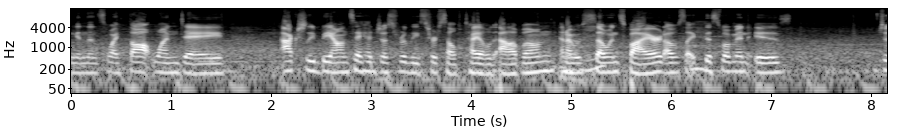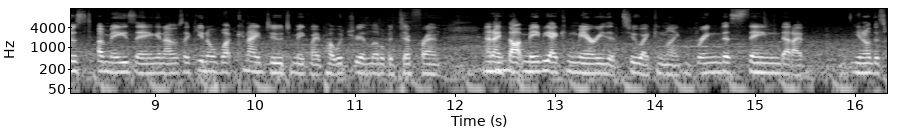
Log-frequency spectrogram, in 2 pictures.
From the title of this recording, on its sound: Live from SIBF 2022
